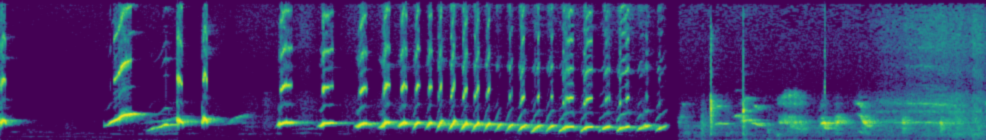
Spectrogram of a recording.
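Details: White-rumped shama (murai batu) song used as a lure to provoke singing: a few rising whistles, then a rapid run of short repeated notes falling slightly in pitch, followed by a noisier, busier passage with other chattering.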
